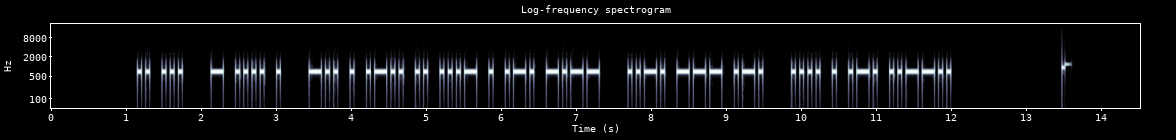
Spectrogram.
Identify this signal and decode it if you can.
Morse code, heard as a keyed tone, about 22 wpm, 700 Hz. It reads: IS THE DELIVERY FOR HER?
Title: Sentences from Top 1500 Words 22wpm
